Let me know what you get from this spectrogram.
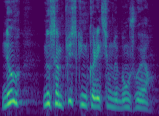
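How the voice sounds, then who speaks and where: An actor playing a loyal, enthusiastic footballer with a gravelly voice in a French cartoon dub. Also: male voice, fairly high pitch, expressive, normal speed, noisy background, natural voice.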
